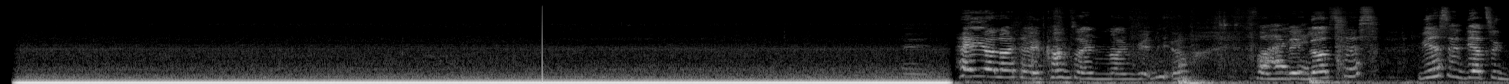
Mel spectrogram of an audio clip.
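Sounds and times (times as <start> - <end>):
aircraft cabin engine drone: 0.2 - 9.6.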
